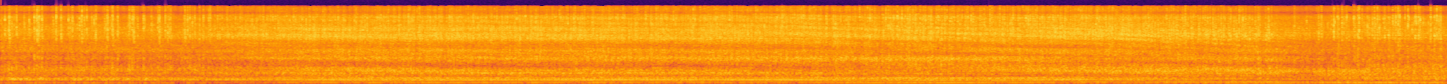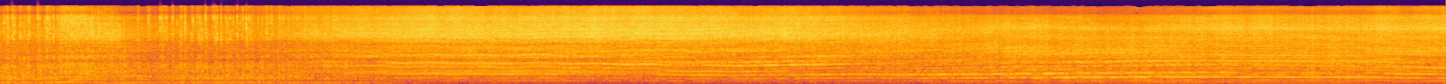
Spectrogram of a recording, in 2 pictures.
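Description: Engine of a naturally aspirated two-wheel-drive GMC pulling truck with open exhaust stacks, running steadily at first. From about eighteen seconds in it runs at high revs under load as the truck pulls the weight-transfer sled, its pitch wavering up and down.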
